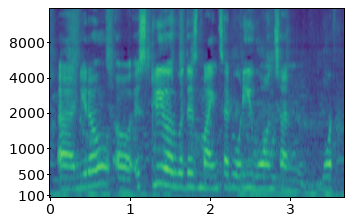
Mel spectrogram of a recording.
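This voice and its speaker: A twenty-four-year-old woman answering a street interview outdoors, thoughtful and measured. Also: on the high side. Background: background music.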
